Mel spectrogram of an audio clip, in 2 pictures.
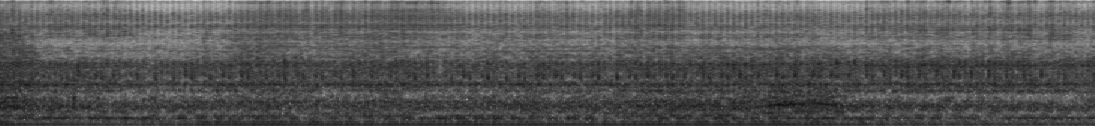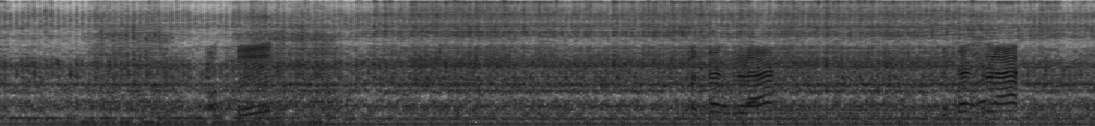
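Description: A tractor engine chugs steadily close by.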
